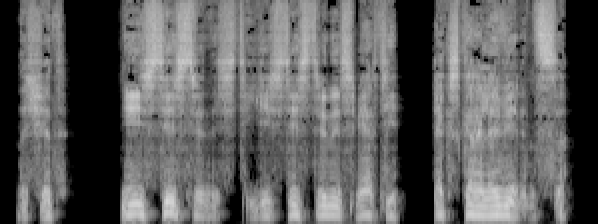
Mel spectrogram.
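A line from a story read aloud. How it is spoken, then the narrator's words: Hoarse breathy exhale. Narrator (Russian): хрипло выдохнул он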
